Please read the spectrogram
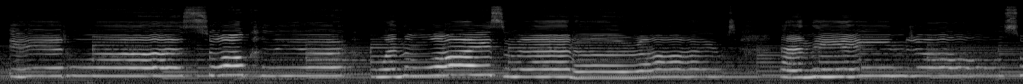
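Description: A woman singing solo, holding notes with vibrato, over a sustained keyboard accompaniment; her voice comes in right at the start over the already-playing keyboard.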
